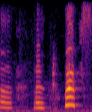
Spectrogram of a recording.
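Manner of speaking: high, loud, stammering, flustered panic. Voicing a panicking character who messed up a spell: panicking. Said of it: "She's panicking".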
